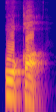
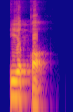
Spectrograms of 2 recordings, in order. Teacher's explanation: Karena qaf memiliki sifat lazimah yaitu qalqalah yang selalu tafkhim. · Mau sebelumnya fathah, aqa. Sebelumnya dhammah, uqa. Sebelumnya kasrah, iqa. Qaf tetap. Kenapa? Karena sifat lazimah qalqalahnya yang selalu tafkhim.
